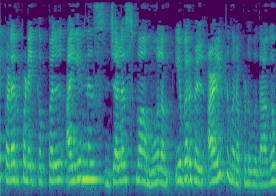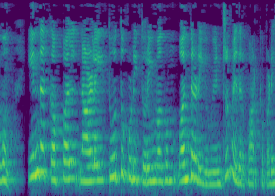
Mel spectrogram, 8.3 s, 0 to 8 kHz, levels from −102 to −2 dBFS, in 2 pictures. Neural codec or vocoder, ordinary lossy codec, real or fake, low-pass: none; none; real; none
